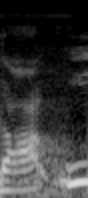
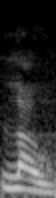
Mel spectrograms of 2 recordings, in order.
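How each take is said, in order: First: লাউ split into la-OO, u fully sounded; over-full vowel. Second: লাউ in one syllable, u just a glide; half vowel. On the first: Teacher showing what we don't say, full vowel. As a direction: pull লাউ apart into two syllables, la and u. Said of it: "বলছি না". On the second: Teacher correcting to the spoken form, half vowel. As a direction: say লাউ short, the u half sounded. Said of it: "অর্ধরূপে উচ্চারিত হচ্ছে". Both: Shown as a demonstration.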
